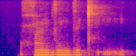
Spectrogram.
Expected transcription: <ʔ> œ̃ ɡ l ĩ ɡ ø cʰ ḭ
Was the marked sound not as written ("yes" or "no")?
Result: yes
